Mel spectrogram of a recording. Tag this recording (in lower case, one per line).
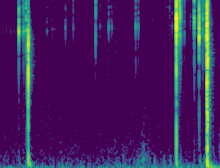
crack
